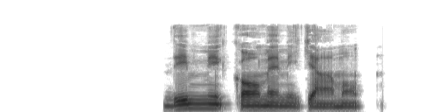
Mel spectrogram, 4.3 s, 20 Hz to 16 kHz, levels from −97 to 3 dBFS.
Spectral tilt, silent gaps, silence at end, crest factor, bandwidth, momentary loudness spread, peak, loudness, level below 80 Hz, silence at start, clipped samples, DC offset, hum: -7 dB/octave; none; 0.75 s; 22 dB; 7.8 kHz; 10 LU; -2 dBFS; -20 LUFS; -52 dBFS; 1.65 s; under 0.1%; under 0.1%; none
